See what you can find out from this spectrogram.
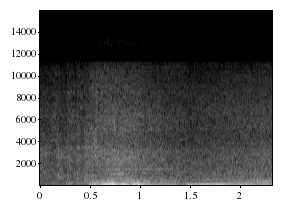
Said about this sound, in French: Ah, ce petit bruit de moteur.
